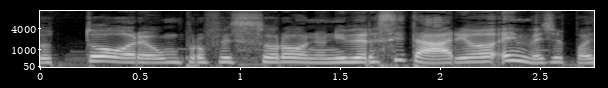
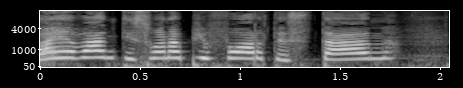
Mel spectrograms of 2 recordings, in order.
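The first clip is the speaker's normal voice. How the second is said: mock shrill, very high bawling yell; 11 semitones higher, 4 dB louder than usual. Retelling how a mother answered the complaining neighbours, retelling a yell back. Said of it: "e la mamma rispondeva sbraitando".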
